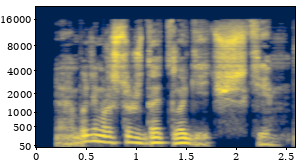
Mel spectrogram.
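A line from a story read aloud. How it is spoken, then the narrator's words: Quiet, young man, to himself. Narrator (Russian): негромко говорил сам себе молодой человек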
